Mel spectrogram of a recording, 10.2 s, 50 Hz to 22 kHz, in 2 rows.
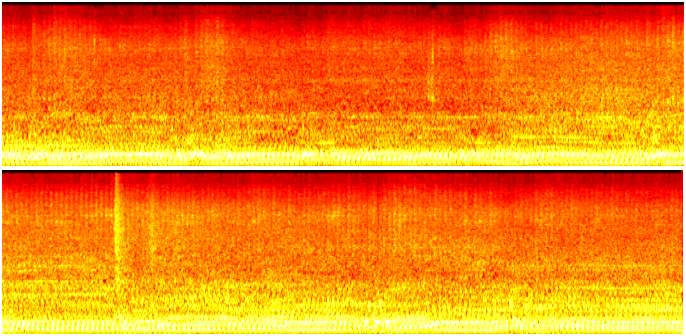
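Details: Craftsman LT1000 riding mower, on jumper box with dead battery, full throttle with choke: single-cylinder holds a steady even drone with no knocks or misses; normal running.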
